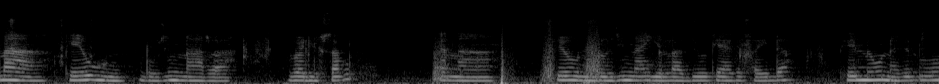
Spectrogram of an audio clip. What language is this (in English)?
Masai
